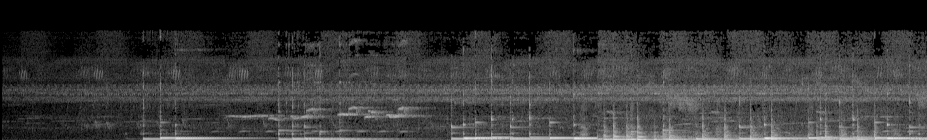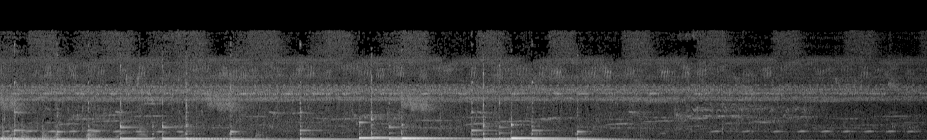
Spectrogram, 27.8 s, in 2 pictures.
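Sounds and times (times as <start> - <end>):
kalimba: 2.1 - 23.6.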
